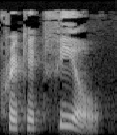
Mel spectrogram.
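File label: "cricket field", English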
